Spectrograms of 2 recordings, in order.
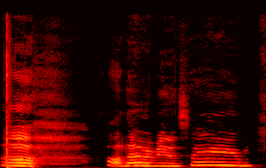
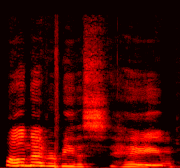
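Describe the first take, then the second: First: Hammed-up tearful wail, higher; mock crying. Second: Said in the usual way. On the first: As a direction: pretend to be heartbroken. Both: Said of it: "I'm just kidding".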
